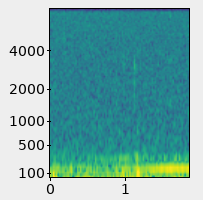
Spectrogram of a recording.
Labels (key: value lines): label: anthrophony, boat engine
recorder: SoundTrap 300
